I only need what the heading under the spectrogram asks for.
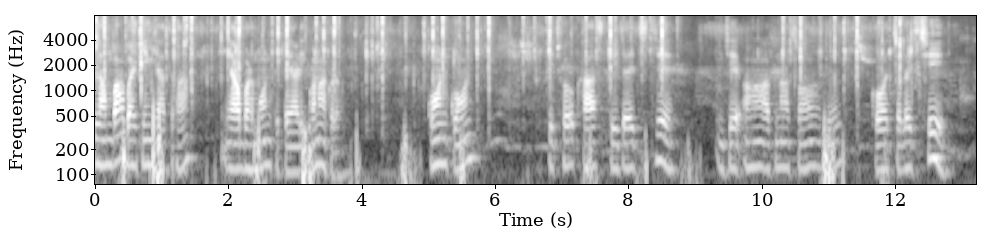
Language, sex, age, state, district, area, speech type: Maithili, male, 18-30, Bihar, Araria, rural, spontaneous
